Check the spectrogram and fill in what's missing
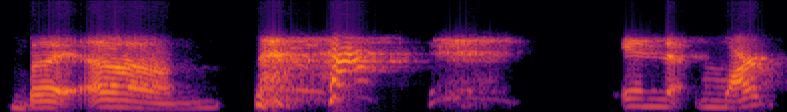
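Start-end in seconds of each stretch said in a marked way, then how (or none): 1.2-2.5 high laugh. Real, not acted. Laughing at husband's comment.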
